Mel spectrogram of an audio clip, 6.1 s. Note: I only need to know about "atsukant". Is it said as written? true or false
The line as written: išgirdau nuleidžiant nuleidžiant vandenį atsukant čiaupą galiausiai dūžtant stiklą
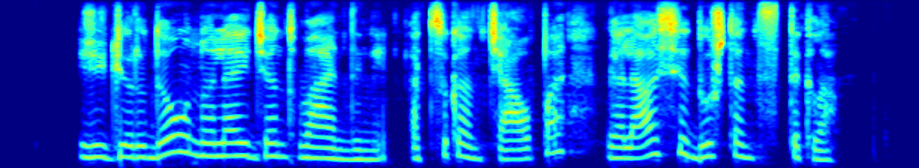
true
